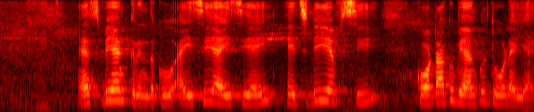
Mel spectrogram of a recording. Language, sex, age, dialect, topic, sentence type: Telugu, female, 41-45, Utterandhra, banking, statement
